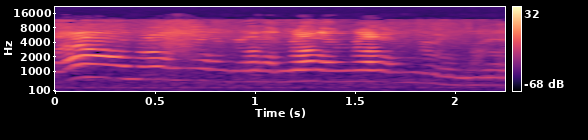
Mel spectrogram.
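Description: Domestic cat giving one long drawn-out meow that rises sharply at the start and then slowly falls in pitch, with shorter wavering notes over its middle.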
